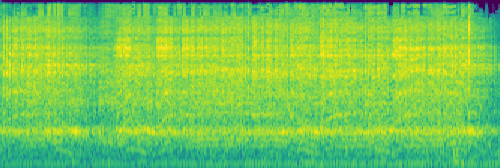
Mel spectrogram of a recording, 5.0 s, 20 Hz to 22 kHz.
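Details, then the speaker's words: JRL R/C Dodge Viper RT/10: high, buzzy electric whir with gear chatter rises and falls unevenly, then dies out; the drive wheel spins with no input, and the car is unstable. "I'm not doing anything see I'm not doing anything at all but this wheel turning that is not a good guy"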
